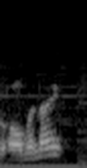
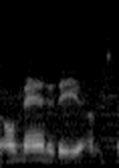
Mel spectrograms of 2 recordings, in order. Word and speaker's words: Omanyte: Wait, is it the evolution of Omanyte? – Yes. – Okay, I know what that looks like. Fun fact for viewers at home, I used to pronounce Omanyte as Omanity until Mom had corrected me.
